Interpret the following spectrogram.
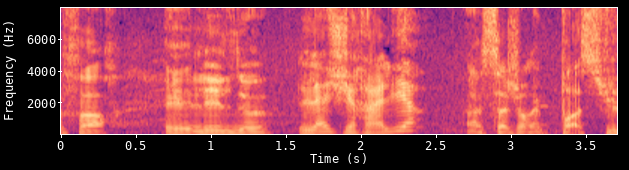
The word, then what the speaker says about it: Giraglia: Derrière nous, il y a le phare et l'île de la Giralia. Ah, ça, j'aurais pas su le prononcer. Donc, la Giraglia.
